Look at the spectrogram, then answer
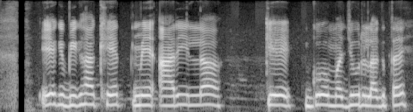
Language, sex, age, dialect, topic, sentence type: Magahi, female, 18-24, Central/Standard, agriculture, question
